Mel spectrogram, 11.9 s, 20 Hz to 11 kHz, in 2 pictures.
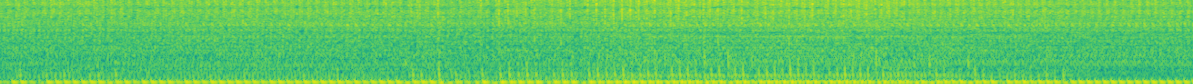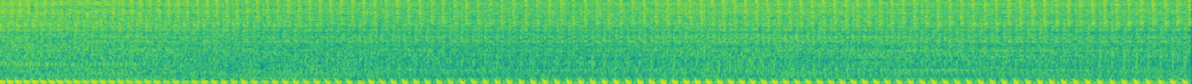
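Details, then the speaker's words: Dayton lawn tractor's 11 hp Briggs single-cylinder, started on its own with choke, crisp even putter holding a steady beat at slightly high idle with a spring disconnected; running healthy, like a hot rod. "It does sound like it's a little fast. There's a spring over there that's not connected. Thing's great. Sounds like a hot rod."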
